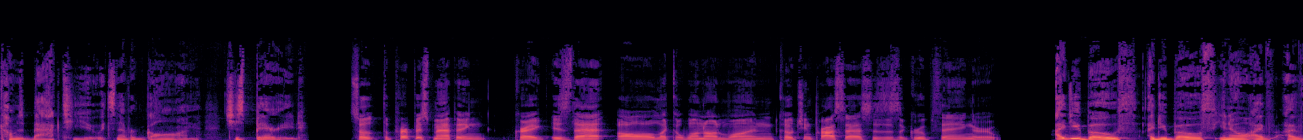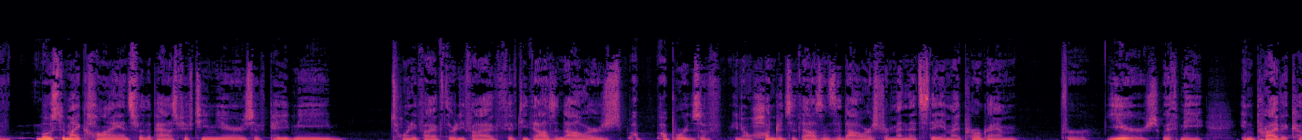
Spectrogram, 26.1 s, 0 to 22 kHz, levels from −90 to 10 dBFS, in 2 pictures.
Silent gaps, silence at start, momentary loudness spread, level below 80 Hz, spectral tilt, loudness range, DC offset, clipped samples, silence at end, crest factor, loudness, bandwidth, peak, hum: 3.09-3.51 s, 10.01-10.51 s; 0 s; 14 LU; -58 dBFS; -5 dB/octave; 9 LU; under 0.1%; under 0.1%; 0 s; 20 dB; -27 LUFS; 16 kHz; -8 dBFS; none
